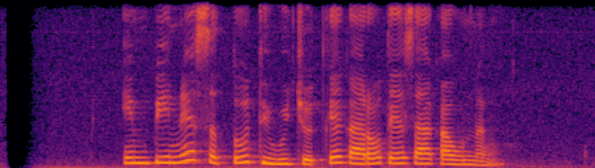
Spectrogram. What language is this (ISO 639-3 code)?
jav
